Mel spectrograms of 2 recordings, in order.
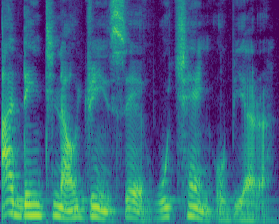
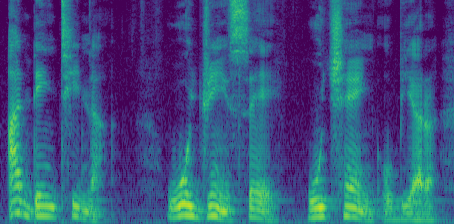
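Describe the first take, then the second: First: It is said at normal speed. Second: It is said slowly.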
